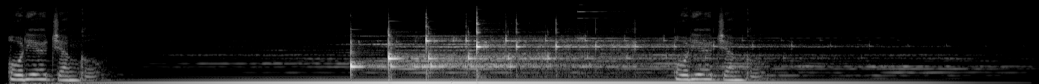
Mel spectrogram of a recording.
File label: clean logo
